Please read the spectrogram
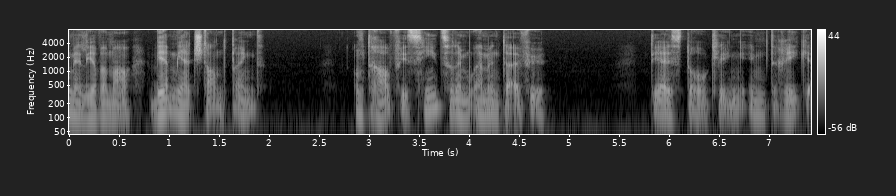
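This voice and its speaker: A man tells a fairy tale in a lively, folksy, dialect-tinged way. His voice is very gravelly, husky and dark. It sounds close and dry, like a studio. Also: medium pitch, no echo. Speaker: storyteller. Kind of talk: spoken fairy tale narration.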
